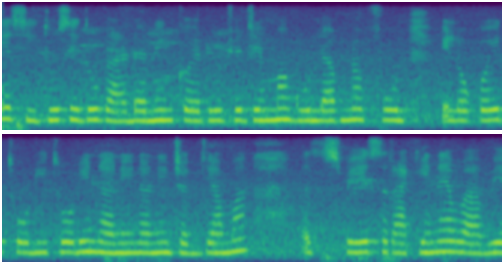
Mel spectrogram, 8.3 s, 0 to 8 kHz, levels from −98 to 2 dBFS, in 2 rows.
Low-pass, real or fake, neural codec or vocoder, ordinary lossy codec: 7.2 kHz; real; none; none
